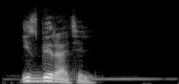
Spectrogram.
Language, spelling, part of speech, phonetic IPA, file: Russian, избиратель, noun, [ɪzbʲɪˈratʲɪlʲ], Ru-избиратель.ogg
- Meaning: voter, elector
